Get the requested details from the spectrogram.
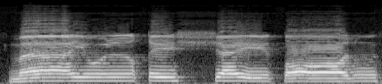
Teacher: ada lam syamsiah, lam tidak dibunyikan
